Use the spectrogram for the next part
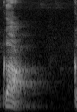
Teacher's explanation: का जो होता है वो अल्प प्राण होता है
